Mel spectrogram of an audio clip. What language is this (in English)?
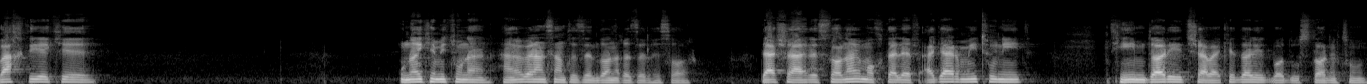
Persian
